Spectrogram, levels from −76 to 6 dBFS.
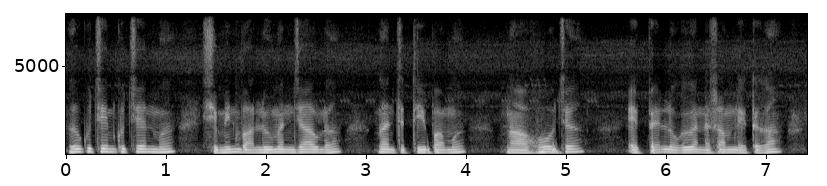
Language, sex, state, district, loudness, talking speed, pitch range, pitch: Wancho, male, Arunachal Pradesh, Longding, -15 LUFS, 160 wpm, 135-150 Hz, 140 Hz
